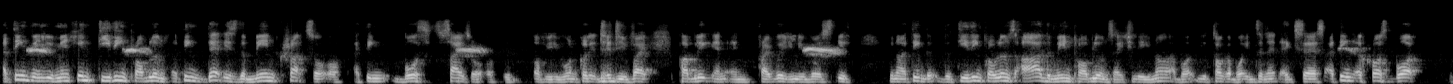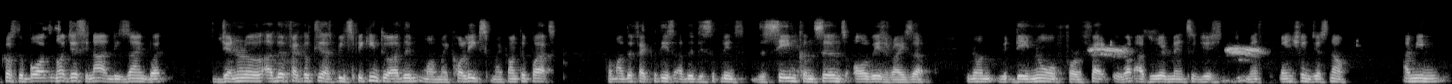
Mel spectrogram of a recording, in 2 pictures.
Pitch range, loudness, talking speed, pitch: 125-150 Hz, -20 LUFS, 225 wpm, 135 Hz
